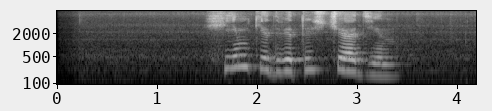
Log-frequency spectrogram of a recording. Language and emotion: Russian, neutral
